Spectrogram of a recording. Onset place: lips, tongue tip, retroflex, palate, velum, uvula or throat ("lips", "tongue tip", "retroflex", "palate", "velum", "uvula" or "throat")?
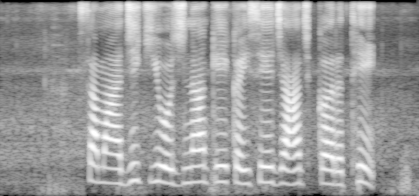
tongue tip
